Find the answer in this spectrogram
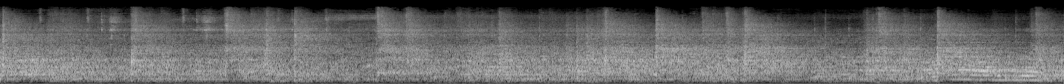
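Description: Sharp clanks and thuds of featherweight combat robots ramming each other and the arena's walls and floor, coming irregularly about once a second, with crowd voices in the background.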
